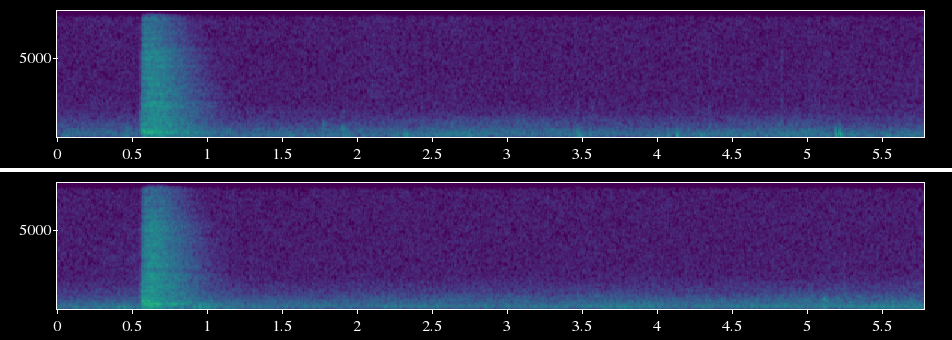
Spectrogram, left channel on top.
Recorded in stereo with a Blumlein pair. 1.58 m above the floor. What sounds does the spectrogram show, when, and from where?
0.6 s a snare drum: 15° left, 5.5 m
